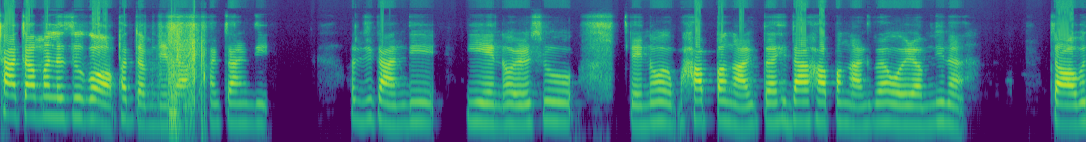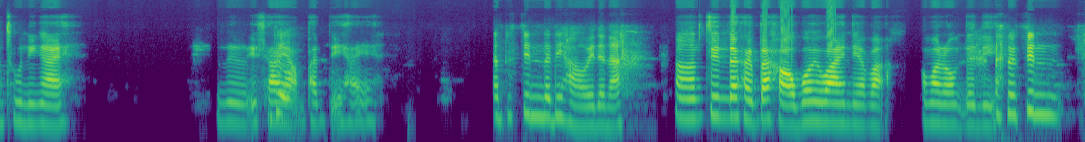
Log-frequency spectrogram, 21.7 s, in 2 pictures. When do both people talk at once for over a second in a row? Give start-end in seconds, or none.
none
